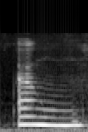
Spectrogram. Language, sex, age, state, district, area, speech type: Bodo, female, 18-30, Assam, Kokrajhar, rural, spontaneous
